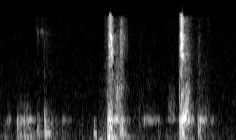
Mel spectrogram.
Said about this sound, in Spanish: No, tenía estos encendedores zip. ¿Cachai? ¿No es que suenan? ¿Los sí. Suenan. Sí, pues esos que suenan. Sus cuadraditos típicos de película gringa que... Ya, sí, sí, sí, sí. Ya, es encendedor. Ya mira, mira, para, que escuche.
